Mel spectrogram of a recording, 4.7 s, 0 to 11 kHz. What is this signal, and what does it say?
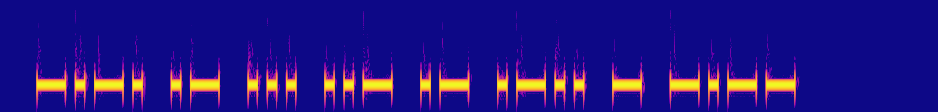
Morse code, heard as a keyed tone, about 25 wpm, 700 Hz. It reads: CASUALTY
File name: Eight Letter Words - 25wpm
